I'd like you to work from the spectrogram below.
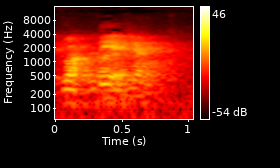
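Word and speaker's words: Duan Lien (锻炼): Poi ricordiamoci, I-A-N si pronuncia I-E-N, quindi è Duan Lien.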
